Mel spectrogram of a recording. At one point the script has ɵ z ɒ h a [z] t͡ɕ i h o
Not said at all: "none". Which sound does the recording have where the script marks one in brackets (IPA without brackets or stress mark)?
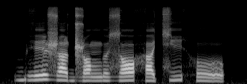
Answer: none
